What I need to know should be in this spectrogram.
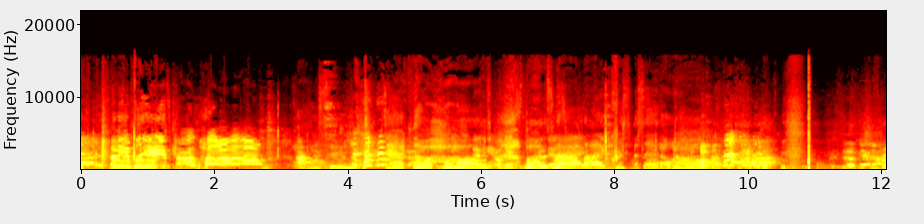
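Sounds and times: high voices singing: 0.0s - 9.9s.

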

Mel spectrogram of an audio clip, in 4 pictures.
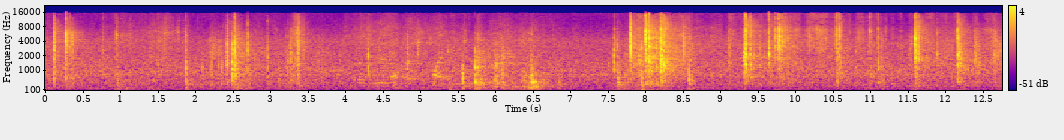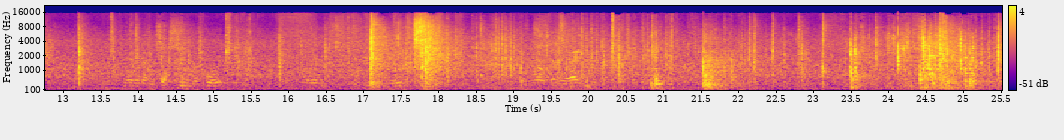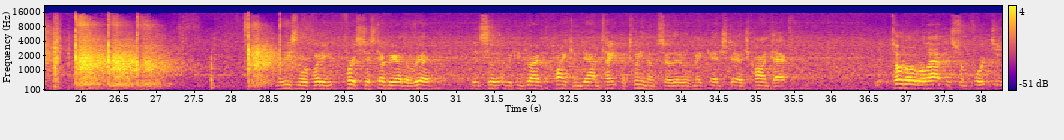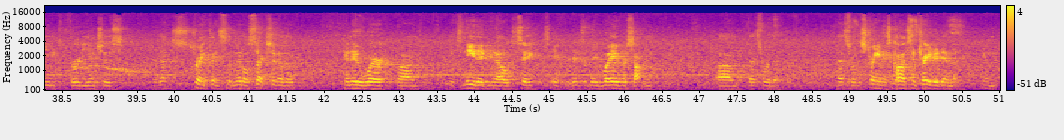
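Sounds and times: people talking: 4.1s - 5.8s, 13.8s - 15.2s, 16.2s - 17.8s, 19.1s - 20.1s, 28.6s - 35.5s, 36.6s - 46.4s, 47.2s - 48.2s, 48.8s - 51.0s
sharp wooden knocks: 20.0s - 22.9s, 23.5s - 27.3s, 28.2s - 28.6s.

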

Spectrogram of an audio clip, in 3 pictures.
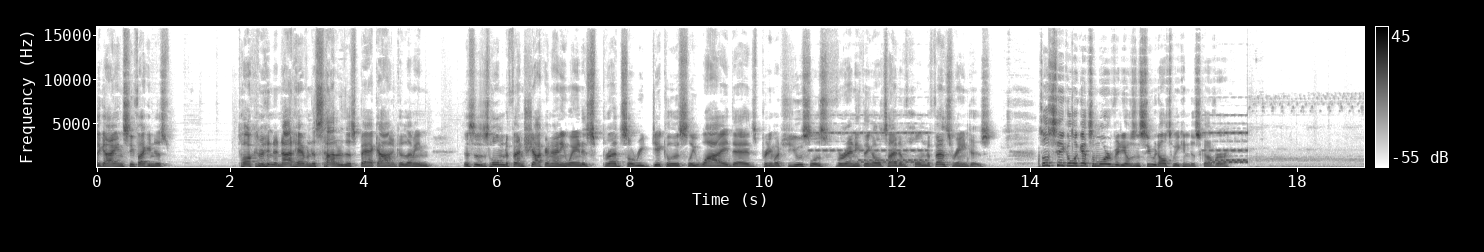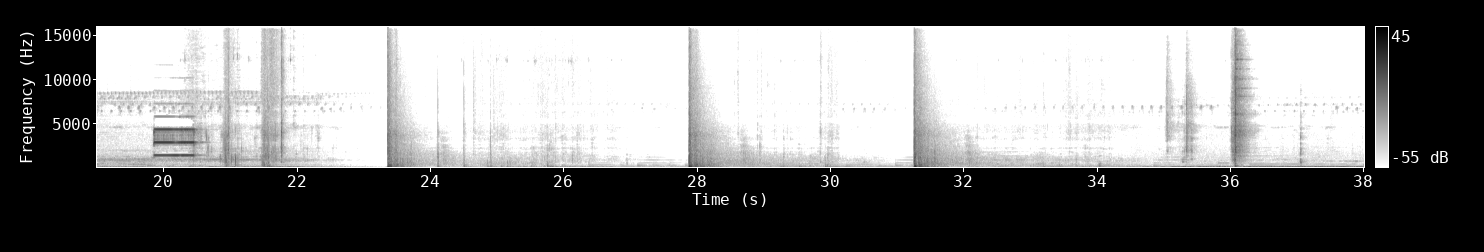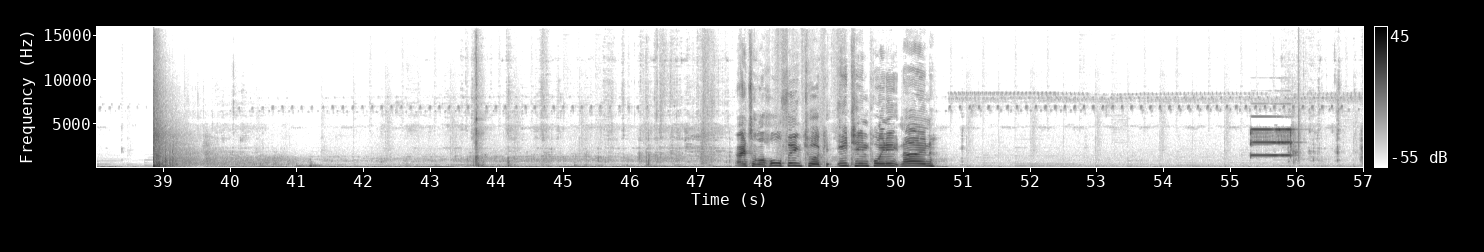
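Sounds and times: shotgun shots: 23.4s - 24.6s, 27.9s - 29.1s, 31.2s - 32.3s, 38.8s - 40.0s
low rumble: 34.7s - 47.6s.

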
